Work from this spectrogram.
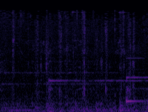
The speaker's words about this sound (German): Also öffnest du langsam die Augen und siehst eine altertümliche Pferdekutsche auf dich zukommen. Sie wird von einem großen schwarzen Pferd gezogen.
